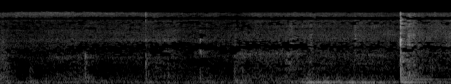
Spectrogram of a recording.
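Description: Sliced onions frying in oil in a kadhai, a steady faint sizzle, with one sharp knock on the pan near the end.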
